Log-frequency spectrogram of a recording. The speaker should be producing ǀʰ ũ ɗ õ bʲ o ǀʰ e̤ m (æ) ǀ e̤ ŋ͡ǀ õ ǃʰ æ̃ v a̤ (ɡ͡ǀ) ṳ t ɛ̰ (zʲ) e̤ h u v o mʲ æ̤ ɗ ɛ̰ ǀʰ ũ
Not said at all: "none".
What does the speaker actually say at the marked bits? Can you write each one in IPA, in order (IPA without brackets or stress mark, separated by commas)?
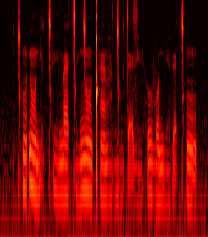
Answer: æ, ɡ͡ǀ, z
